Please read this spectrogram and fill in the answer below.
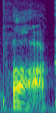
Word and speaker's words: Pac: Now, it's X Pac or Pac. So, like Tupac, more or less spelled the same, but you go with Pac, right? There's a story behind it, but Okay. What is it? Well, u Hogan would call me pack, like as in six-pack, like a six-ack of beer.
